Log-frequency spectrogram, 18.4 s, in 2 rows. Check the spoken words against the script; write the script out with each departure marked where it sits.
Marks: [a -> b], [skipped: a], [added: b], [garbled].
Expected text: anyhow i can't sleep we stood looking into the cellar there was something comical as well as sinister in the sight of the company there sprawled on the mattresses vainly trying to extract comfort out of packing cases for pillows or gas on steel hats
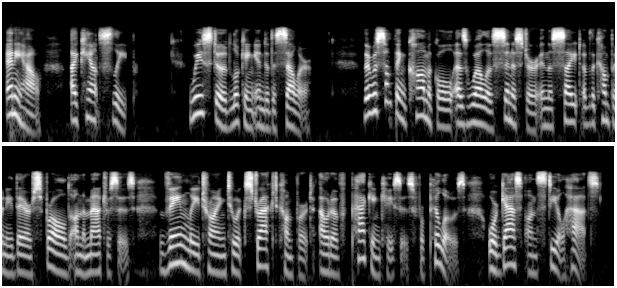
anyhow i can't sleep we stood looking into the cellar there was something comical as well as sinister in the sight of the company there sprawled on the mattresses vainly trying to extract comfort out of packing cases for pillows or gas on steel hats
